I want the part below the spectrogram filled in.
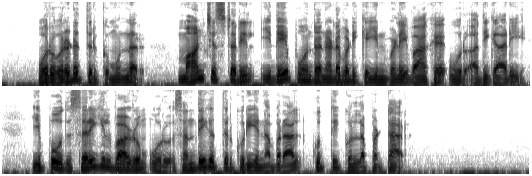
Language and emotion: Tamil, neutral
